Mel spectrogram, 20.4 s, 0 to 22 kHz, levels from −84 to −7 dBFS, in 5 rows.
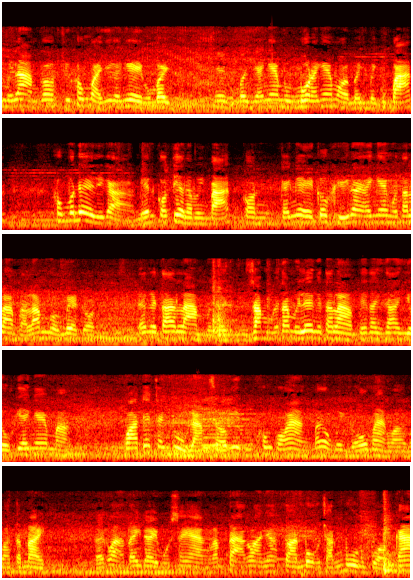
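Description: Nothing here stands out as a technical problem; the audio runs along without any dropouts, glitches or other faults to point to.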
